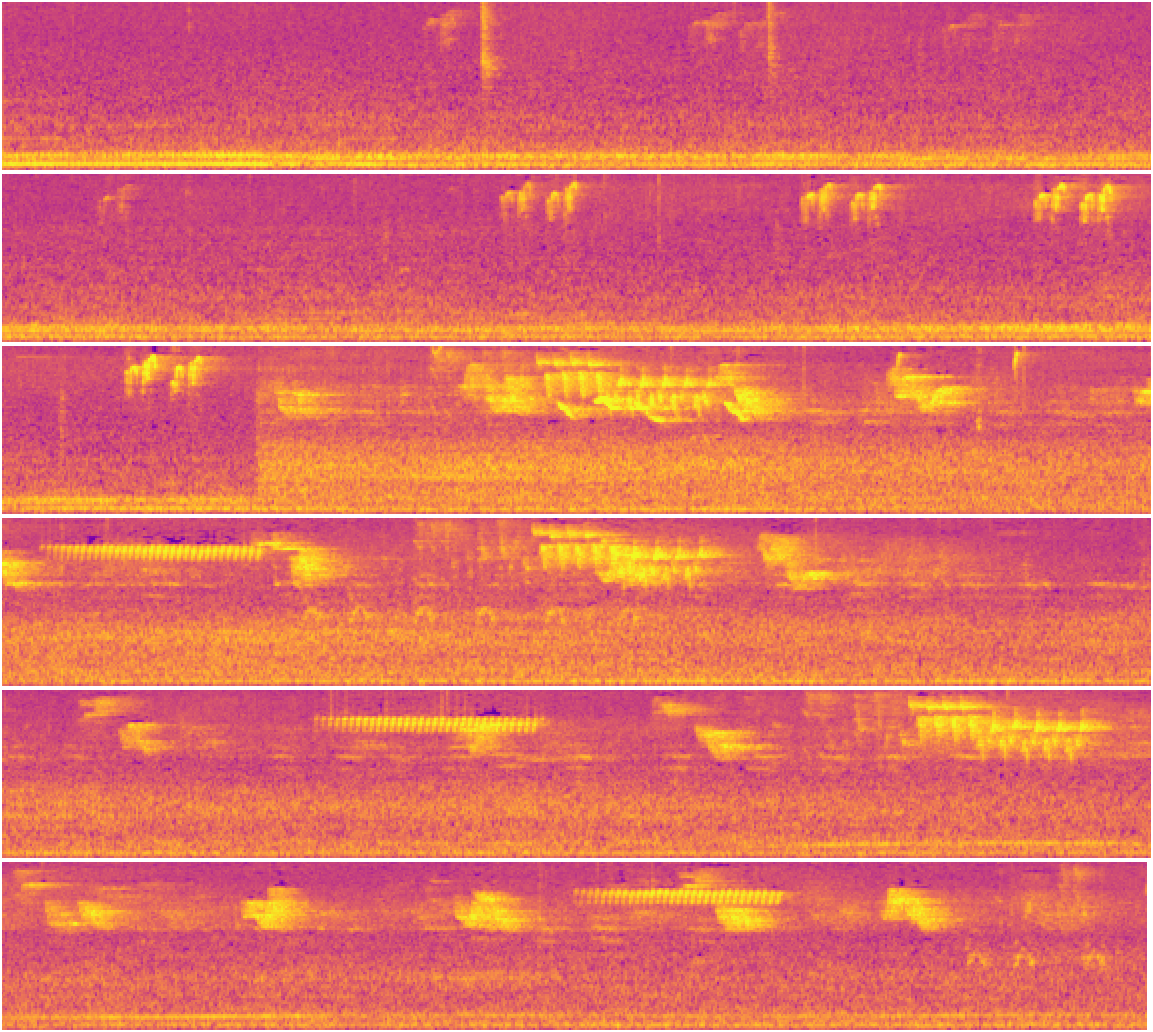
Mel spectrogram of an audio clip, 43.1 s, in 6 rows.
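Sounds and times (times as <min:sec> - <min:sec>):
low steady hum: 0:00.0 - 0:43.0
sharp tick: 0:02.9 - 0:03.2
faint bird chirps: 0:15.1 - 0:43.0
bird trill: 0:15.2 - 0:27.5.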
